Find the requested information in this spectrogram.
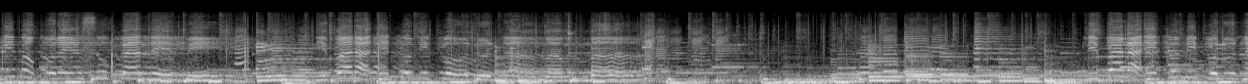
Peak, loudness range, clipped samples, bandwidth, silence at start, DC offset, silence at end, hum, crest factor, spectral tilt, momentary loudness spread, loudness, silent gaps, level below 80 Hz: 0 dBFS; 2 LU; under 0.1%; 12.5 kHz; 0 s; under 0.1%; 0 s; none; 14 dB; -6 dB/octave; 5 LU; -14 LUFS; none; -22 dBFS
